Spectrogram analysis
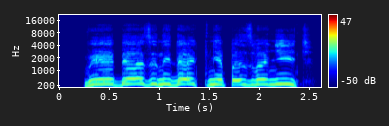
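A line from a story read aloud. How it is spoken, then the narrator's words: Screaming at full volume. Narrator (Russian): Что из мочи вопил дядюшка Джордж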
